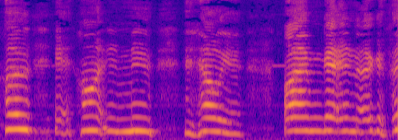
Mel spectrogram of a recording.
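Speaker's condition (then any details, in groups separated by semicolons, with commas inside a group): Cerebral palsy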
